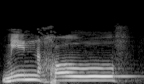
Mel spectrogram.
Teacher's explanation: jumhur dari Arab membacanya izhar dan kelompok dari Arab tidak mampu membacanya kecuali ikhfa Min khauf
